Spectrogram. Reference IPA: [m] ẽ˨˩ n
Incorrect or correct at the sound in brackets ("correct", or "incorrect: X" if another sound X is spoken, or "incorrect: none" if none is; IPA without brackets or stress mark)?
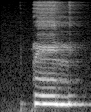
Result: incorrect: p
